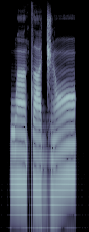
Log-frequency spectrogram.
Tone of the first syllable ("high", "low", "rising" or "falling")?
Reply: low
